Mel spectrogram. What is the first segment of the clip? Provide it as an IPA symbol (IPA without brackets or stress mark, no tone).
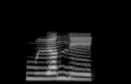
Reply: w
